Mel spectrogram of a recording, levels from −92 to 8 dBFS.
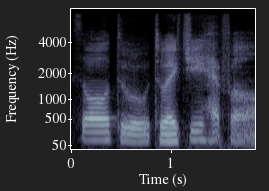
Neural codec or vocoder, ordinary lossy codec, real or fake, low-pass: codec, 16 kHz, 0.5 kbps, X-Codec, HuBERT features, trained on LibriSpeech; none; fake; 7.2 kHz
